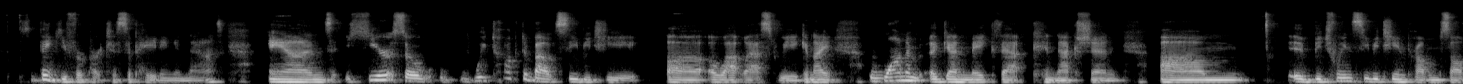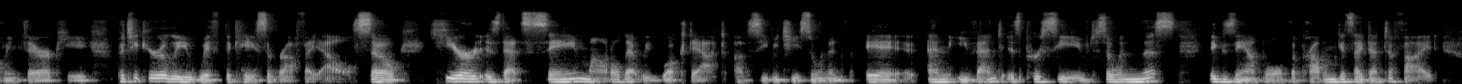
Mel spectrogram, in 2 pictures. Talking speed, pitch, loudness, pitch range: 135 wpm, 110 Hz, -21 LUFS, 100-120 Hz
